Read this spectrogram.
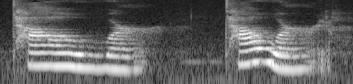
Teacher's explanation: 이 W가 모음의 끝소리이기도 하면서 자음으로 또 시작하기도 해요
